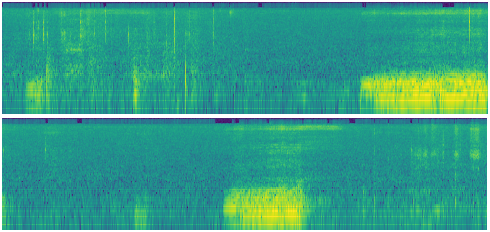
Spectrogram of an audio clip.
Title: Snoring Rocco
